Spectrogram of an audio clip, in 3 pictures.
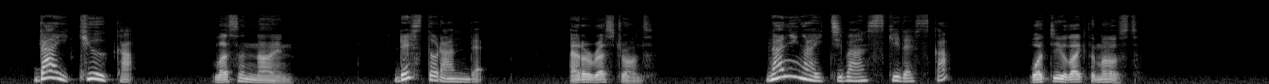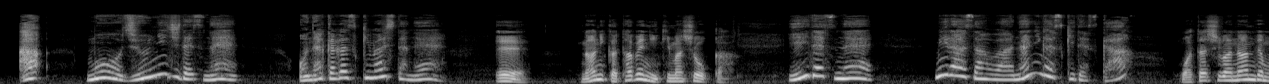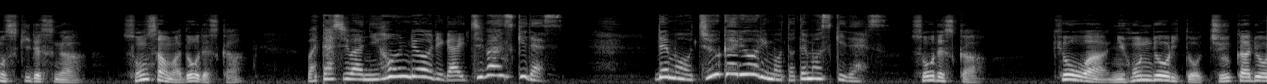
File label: Dialog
